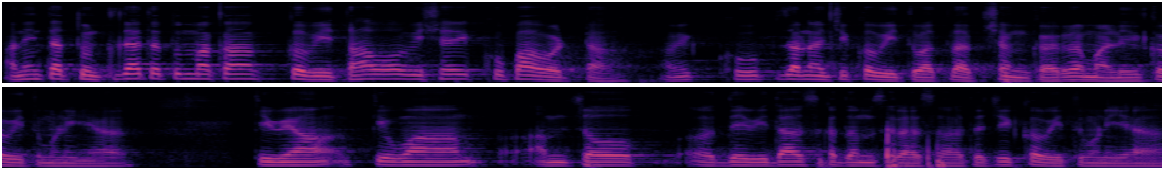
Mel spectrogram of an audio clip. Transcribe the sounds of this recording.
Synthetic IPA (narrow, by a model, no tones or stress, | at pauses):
a̰ɽ̃it̪jat̪ũt̪ljat̪jat̪ũːnm̤akãkəʋit̪aʋəʋiɕəjkʰuːpaʋəɽt̪aːmikʰuːpd͡zaɳ̃jat͡ɕiːkəʋit̪ʋat̪lat̪ɕəŋkəɾːəmaliːlkəʋiːt̪m̤əɳ̃ja | kĩw̃ʋakĩw̃ʋaa̰mt͡sɔd̪eʋid̪askəd̪əmsəɾasat̪jat͡ɕiːkəʋiːt̪m̤əɳ̃ja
